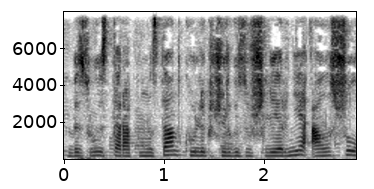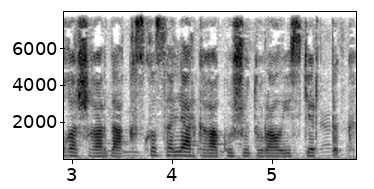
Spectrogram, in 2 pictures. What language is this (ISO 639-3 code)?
kaz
